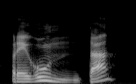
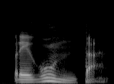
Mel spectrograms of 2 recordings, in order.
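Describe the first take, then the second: First: "pregunta" slow, pre-GUN-ta with a rising end; "pregunta" drawn out syllable by syllable, GUN strongest; stress on GUN. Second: Said in the usual way. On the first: Shown as a demonstration. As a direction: stretch "pregunta" and lean on "gun". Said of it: "La sílaba tónica es gun". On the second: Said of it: "Son tres sílabas".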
